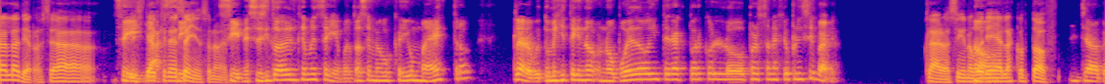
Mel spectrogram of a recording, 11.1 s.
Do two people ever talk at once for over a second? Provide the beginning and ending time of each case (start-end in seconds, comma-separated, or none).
1.1-2.4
